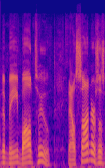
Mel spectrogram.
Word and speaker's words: Sanders: Now Saunders's name is spelled Sanders, SA N D Rs. However, it is pronounced Saunders just for reference for those out there.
